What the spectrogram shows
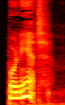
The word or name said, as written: bornert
